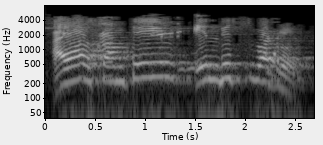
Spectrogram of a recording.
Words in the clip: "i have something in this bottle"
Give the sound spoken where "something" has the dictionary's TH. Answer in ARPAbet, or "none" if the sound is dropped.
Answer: T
